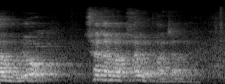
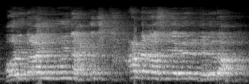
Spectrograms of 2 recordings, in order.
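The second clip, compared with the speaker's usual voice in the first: loud, high, commanding ruler's voice; Pharaoh; 8 semitones higher, 6 dB louder than usual. Acted. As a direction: proclaim it as a king giving orders, punching each group. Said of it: "바로가 뭐라고 그래요?". (왕이 명령하듯 높고 크게 외치며)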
